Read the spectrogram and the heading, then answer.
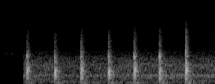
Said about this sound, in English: We knocked to see if Rogers' mother was home.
